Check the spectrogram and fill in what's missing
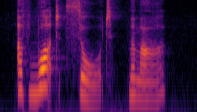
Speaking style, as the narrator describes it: said Cynthia, sharply

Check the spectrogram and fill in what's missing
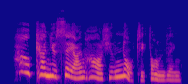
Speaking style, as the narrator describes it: cried the mistress, amazed at the unreasonable assertion

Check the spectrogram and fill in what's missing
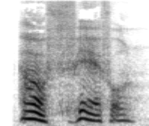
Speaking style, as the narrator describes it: muttered, a shudder ran through him

